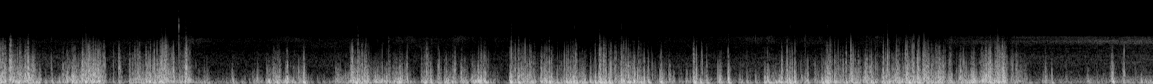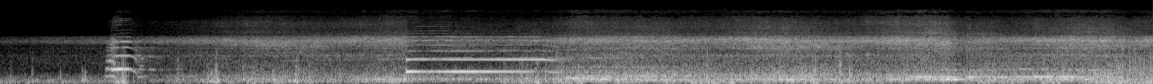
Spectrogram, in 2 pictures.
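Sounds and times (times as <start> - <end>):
train rumbling past: 0.0 - 23.0
train horn: 12.6 - 13.4, 15.5 - 17.8, 20.6 - 22.5.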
